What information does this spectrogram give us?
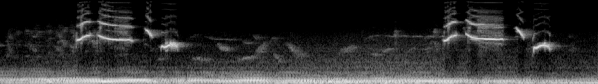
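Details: Orange-headed thrush song aimed at stirring males with weak breeding drive: two separate phrases, each a high ringing whistle with overtones dropping into short warbled notes, above continuous low hum.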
